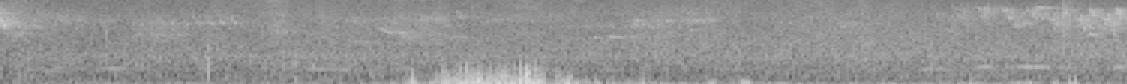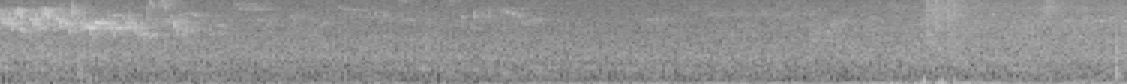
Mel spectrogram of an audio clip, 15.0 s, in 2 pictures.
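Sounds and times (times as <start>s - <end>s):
wind rumble on microphone: 2.4s - 7.6s, 13.2s - 15.0s.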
